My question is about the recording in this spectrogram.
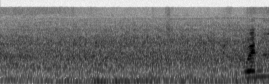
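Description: A road vehicle's engine running with a steady low hum, a woman's voice starting just at the end.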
